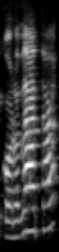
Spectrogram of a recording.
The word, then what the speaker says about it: Chordata: Se escribe chordata y se dice cordata, y el nombre, digamos, no latinizado, o sea, en el español vulgar, se le dice cordados.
